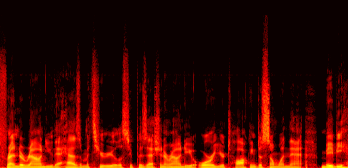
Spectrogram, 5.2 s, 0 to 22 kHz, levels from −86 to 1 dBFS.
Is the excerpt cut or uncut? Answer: uncut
